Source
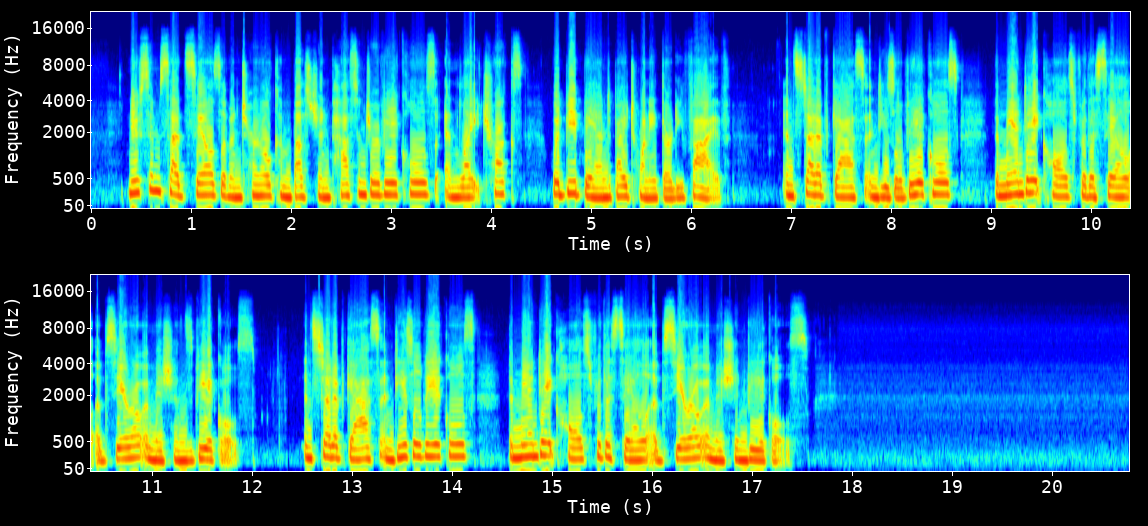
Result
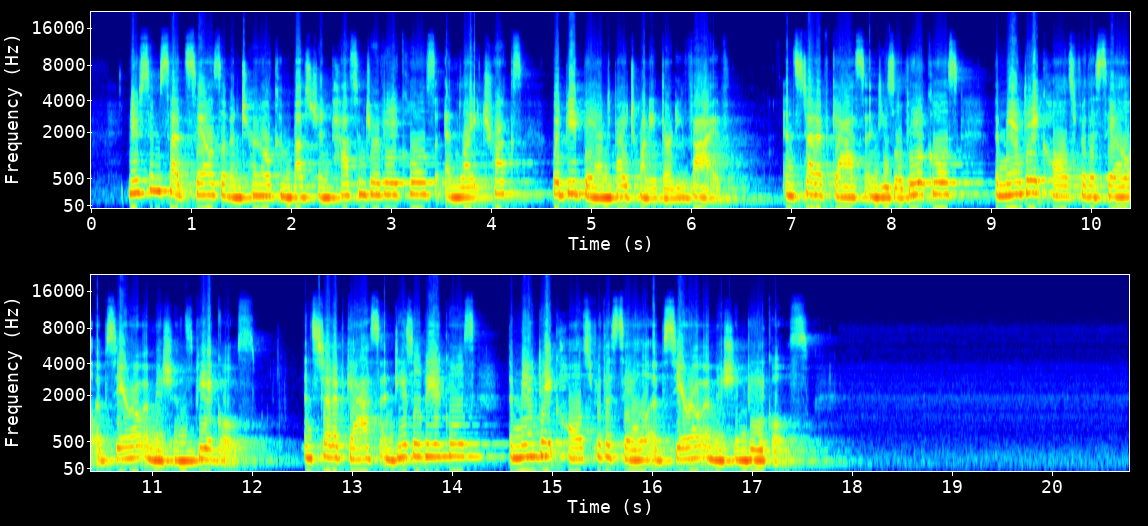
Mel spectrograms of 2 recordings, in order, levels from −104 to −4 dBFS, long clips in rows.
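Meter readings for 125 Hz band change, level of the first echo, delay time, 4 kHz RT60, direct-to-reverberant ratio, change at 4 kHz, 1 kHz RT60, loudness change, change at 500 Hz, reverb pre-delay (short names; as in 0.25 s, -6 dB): -5.5 dB, none, none, 0.80 s, 11.0 dB, -7.5 dB, 0.95 s, -6.5 dB, -7.0 dB, 21 ms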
